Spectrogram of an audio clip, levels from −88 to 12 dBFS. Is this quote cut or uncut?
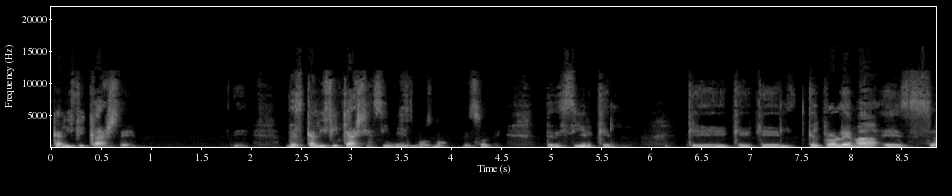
uncut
